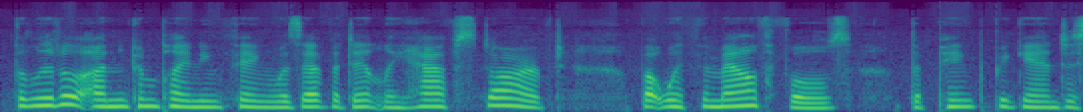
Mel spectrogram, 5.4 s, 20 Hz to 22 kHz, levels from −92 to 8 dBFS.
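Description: Echo leak at 0.02 to 0.06 s, 1.1 to 1.17 s and 2.75 to 3.13 s in this speech: faint scraps of the voice return 293 ms late, far below the direct speech, most likely from a far-end loudspeaker whose echo canceller let residual pickup through.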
